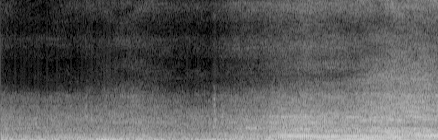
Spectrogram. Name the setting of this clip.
street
